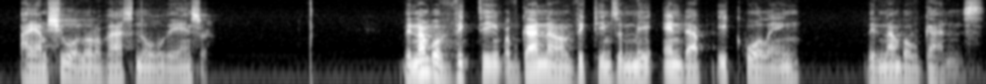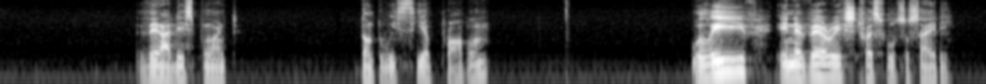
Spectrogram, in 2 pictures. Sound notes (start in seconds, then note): none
